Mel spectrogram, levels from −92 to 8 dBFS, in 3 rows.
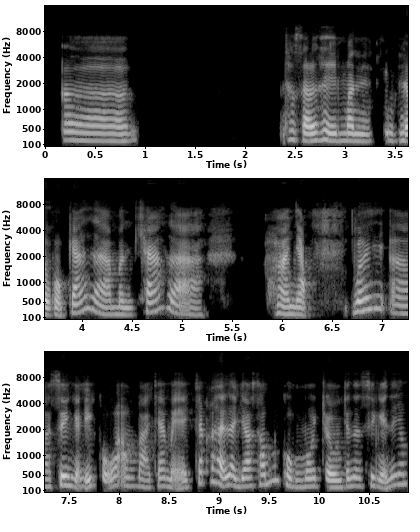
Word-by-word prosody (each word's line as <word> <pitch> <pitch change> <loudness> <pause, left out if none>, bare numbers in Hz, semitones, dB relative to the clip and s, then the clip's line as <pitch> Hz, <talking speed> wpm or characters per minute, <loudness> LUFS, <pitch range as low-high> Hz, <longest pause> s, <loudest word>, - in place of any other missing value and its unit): Ờ. 195 -3 0 1.6
Thực 230 -1 -7
sự 195 -1 +5
thì 205 -4 +2
mình 190 -2 +1
ừ, 200 - -5
được 185 -4 +5
một 155 - +2
cái 225 +5 +2
là 245 - +1
mình 180 -1 -3
khá 245 +2 +4
là 175 - 0 0.7
hòa 190 -4 +2
nhập 185 -1 +2 0.4
với, 260 +5 +3 0.2
ờ, 200 -1 -3
suy 235 +4 +4
nghĩ 380 - +1
của - - 0
ông - - -3
bà, 190 -3 -3
cha 210 +4 -3
mẹ. 195 -2 -1
Chắc 290 - -2
có 330 - -3
thể - - +5
là - - +4
do 210 -1 +1
sống 255 +4 -2
cùng 185 - -2
môi 205 +1 -1
trường 180 -2 +2
cho 205 - -2
nên 215 0 -2
suy 225 - -1
nghĩ 175 -5 0
nó - - -3
giống 260 +1 -5
205 Hz, 215 wpm, -22 LUFS, 185-230 Hz, 1.6 s, sự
